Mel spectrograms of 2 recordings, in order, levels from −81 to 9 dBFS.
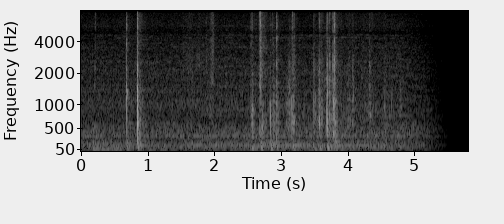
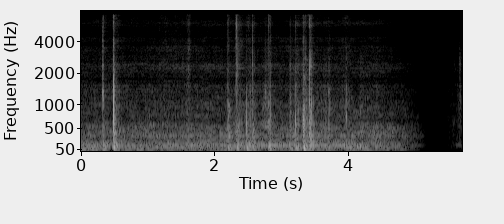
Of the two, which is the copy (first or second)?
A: second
